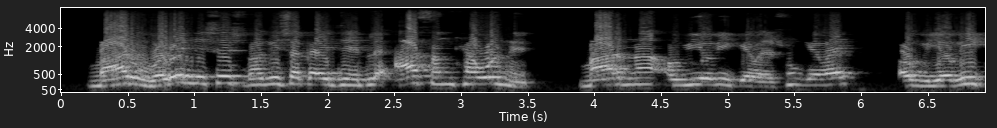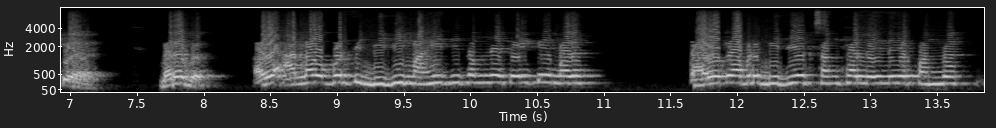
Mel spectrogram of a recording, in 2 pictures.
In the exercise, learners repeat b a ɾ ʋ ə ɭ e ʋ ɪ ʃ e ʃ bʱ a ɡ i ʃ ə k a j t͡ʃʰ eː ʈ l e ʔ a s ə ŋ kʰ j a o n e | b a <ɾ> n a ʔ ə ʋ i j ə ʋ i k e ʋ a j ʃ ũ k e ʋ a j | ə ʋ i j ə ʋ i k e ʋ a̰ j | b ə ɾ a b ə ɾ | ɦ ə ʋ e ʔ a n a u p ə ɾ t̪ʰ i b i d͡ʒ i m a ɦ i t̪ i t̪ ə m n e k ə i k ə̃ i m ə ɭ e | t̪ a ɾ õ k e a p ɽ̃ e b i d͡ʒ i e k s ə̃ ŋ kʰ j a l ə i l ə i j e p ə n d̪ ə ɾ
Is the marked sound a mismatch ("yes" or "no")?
no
